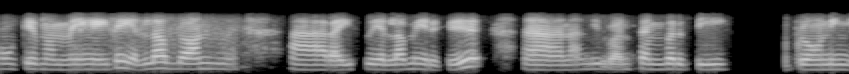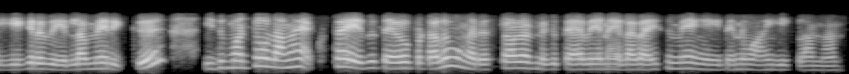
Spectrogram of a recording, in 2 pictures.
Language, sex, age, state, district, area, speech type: Tamil, female, 18-30, Tamil Nadu, Tiruvarur, rural, conversation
